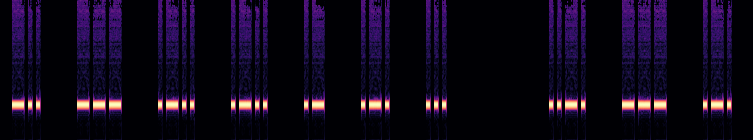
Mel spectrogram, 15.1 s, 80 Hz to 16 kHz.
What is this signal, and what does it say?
Morse code, heard as a keyed tone, about 15 wpm, spaced as for 8 wpm, 1000 Hz. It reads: DOLLARS FOR
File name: qotdfiles / 8wpm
